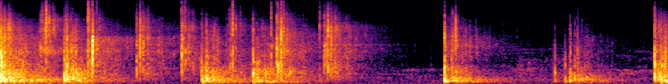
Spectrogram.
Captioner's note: rhythmic thumping and clapping continues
